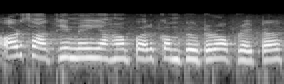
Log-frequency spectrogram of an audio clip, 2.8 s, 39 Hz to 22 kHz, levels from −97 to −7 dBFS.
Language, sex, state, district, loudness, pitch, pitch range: Hindi, female, Haryana, Rohtak, -12 LUFS, 275 Hz, 260-285 Hz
